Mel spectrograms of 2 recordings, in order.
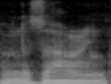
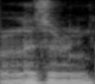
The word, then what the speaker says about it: alizarin: strong color as well so Nizar in crimson or alizarin crimson whichever way you want to pronounce it to create a nice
